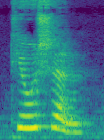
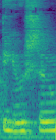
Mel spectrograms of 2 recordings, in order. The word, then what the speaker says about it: tuition: Tuition. This is not tuition, guys. This is tuition. The correct pronunciation of this word is tuition.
